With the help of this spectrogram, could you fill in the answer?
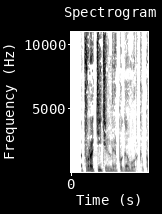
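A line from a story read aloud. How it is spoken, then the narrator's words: Grumbling. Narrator (Russian): проворчал Константин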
